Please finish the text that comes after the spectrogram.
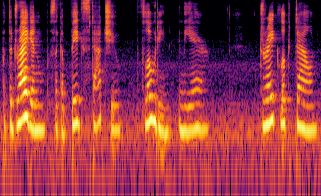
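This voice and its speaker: A woman narrating a children's adventure story aloud in an expressive, measured, dramatic storytelling manner. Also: mid-range voice, a little hiss or hum.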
